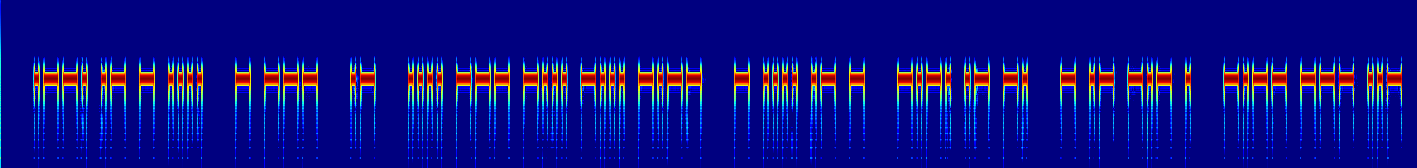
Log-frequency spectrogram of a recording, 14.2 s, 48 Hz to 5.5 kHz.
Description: Morse code, heard as a keyed tone, about 25 wpm, 600 Hz. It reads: PATH TO A HOBBY THAT CAN TAKE YOU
